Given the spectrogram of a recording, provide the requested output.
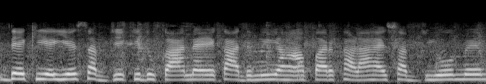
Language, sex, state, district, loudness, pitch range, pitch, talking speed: Hindi, female, Bihar, Patna, -15 LUFS, 215-235 Hz, 225 Hz, 175 wpm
